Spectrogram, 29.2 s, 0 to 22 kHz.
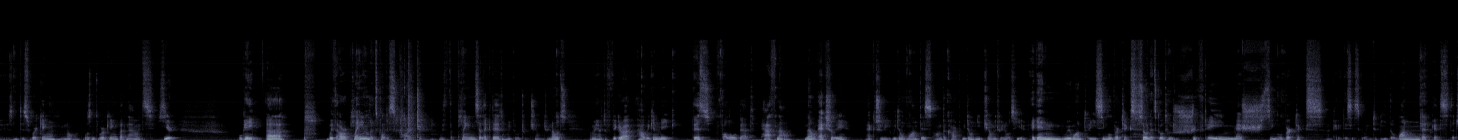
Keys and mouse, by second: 0.5 n, 7.0-8.4 drag, 8.9-10.1 drag, 12.5 click, 12.9 click, 13.6 click, 18.7 click, 23.4 shift+a, 28.2 click, 29.0 click.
